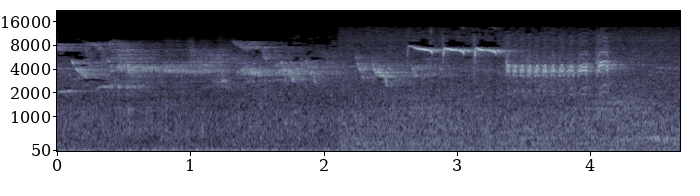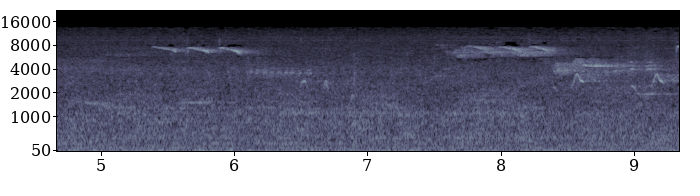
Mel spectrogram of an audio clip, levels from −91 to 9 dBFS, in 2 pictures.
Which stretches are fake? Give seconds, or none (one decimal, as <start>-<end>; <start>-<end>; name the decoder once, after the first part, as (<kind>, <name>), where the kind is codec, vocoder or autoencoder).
0.4-1.3 (codec, SNAC)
